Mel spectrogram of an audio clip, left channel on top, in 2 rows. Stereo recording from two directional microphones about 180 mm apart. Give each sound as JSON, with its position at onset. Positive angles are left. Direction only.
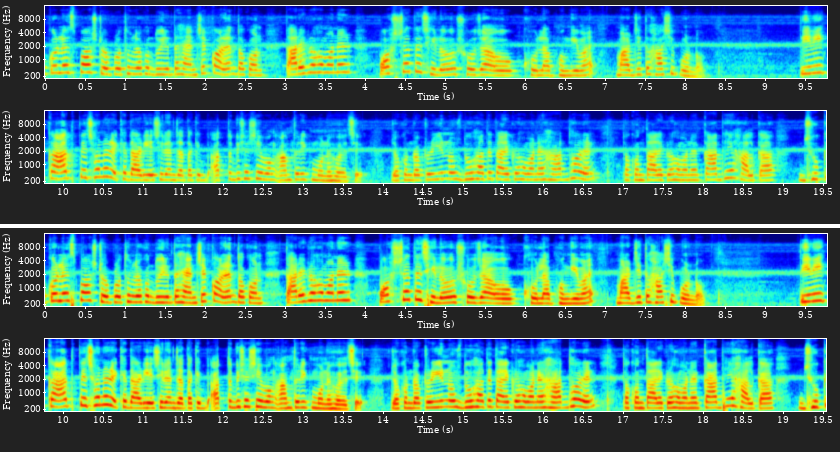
{"t": 0.0, "sound": "a woman's voice", "side_deg": -35}
{"t": 9.4, "sound": "a woman's voice", "side_deg": -35}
